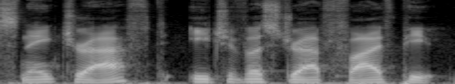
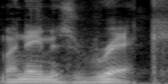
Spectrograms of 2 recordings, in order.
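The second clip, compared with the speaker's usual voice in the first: put-on stern voice, quieter; 4 dB quieter than usual. Retelling how Mike answered a girl asking his name, imitating Mike's stern voice. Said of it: "Mike with this just stern voice he goes".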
